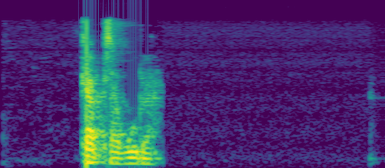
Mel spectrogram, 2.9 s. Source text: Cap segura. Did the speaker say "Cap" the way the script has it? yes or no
yes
